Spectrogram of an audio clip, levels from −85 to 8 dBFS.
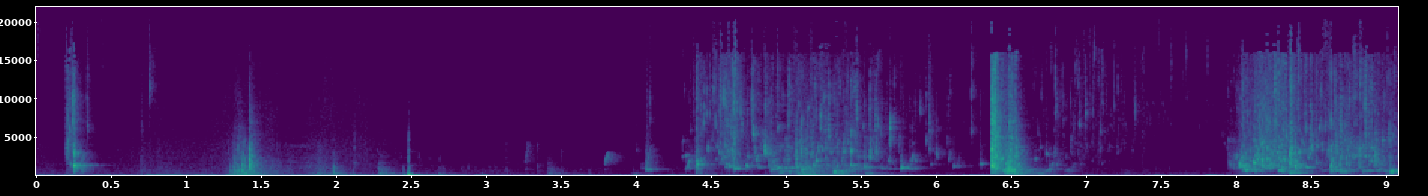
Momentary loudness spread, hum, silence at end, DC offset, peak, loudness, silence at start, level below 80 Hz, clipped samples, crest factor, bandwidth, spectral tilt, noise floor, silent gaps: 24 LU; none; 0 s; under 0.1%; -8 dBFS; -35 LUFS; 0 s; -48 dBFS; under 0.1%; 32 dB; over 20 kHz; -2 dB/octave; -59 dBFS; none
